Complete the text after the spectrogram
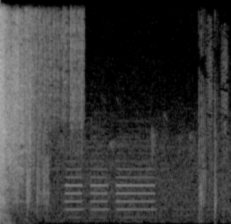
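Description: A short electronic chime plays in a steady repeated pattern.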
